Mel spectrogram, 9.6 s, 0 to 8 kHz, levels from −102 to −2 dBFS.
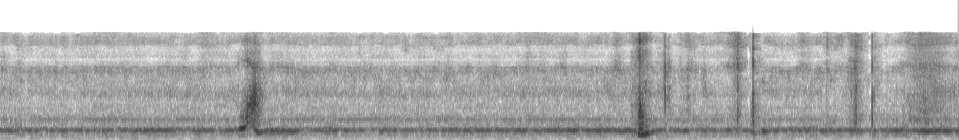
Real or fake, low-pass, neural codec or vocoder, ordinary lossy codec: fake; 7.2 kHz; autoencoder, 22.05 kHz, a latent of 192 numbers a frame, VITS, trained on one speaker; AAC, 16 kbps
